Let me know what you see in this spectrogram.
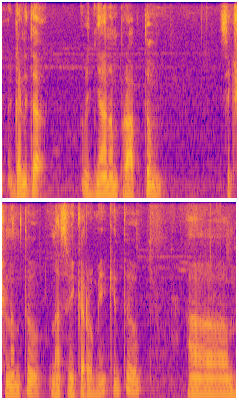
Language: Sanskrit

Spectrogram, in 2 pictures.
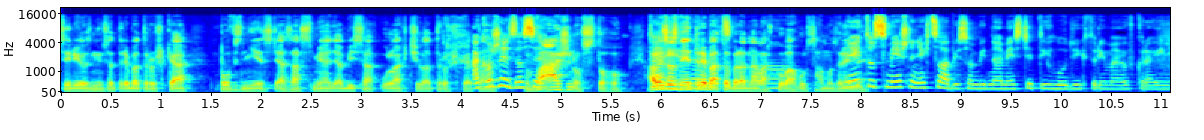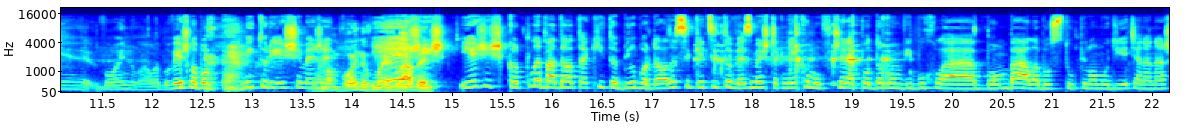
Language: Slovak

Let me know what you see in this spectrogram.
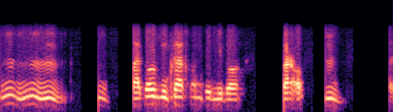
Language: Assamese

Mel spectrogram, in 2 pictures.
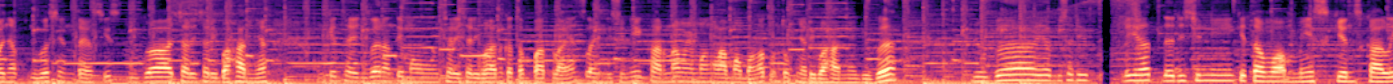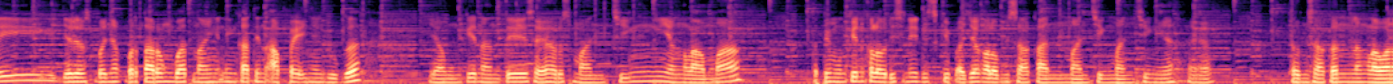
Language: Indonesian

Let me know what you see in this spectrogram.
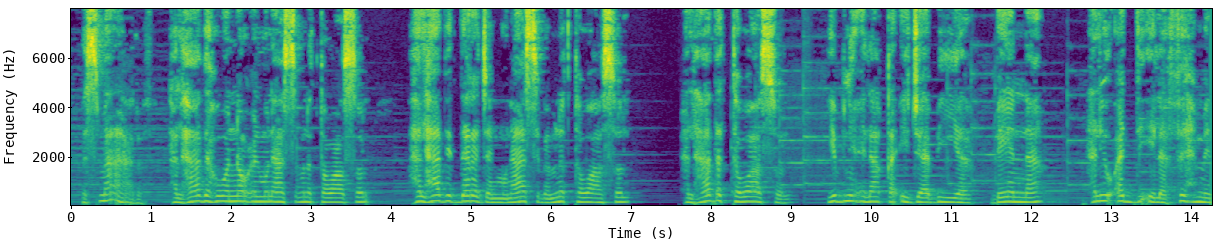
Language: Arabic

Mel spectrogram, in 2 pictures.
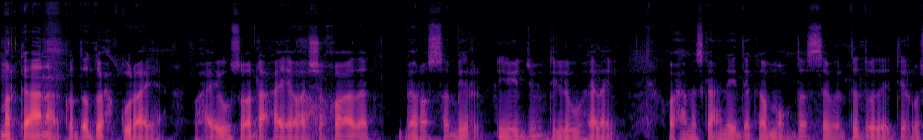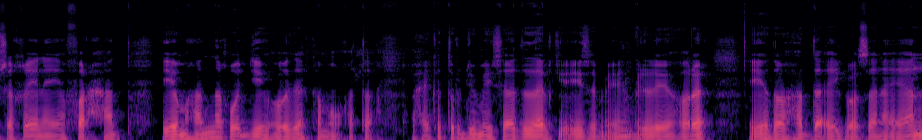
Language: Somali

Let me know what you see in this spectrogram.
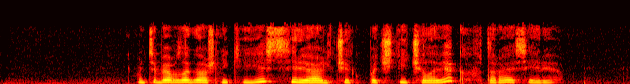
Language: Russian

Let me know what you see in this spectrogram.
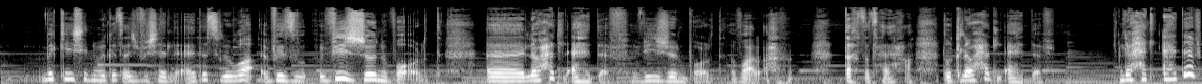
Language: Arabic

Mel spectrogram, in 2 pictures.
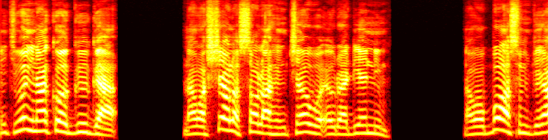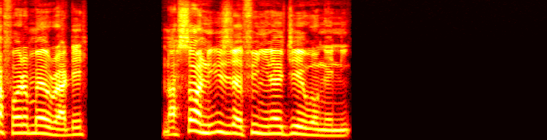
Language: Akan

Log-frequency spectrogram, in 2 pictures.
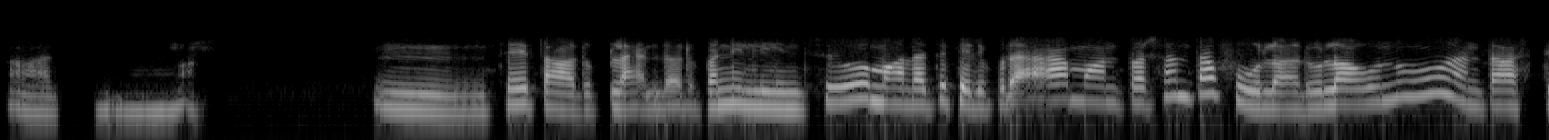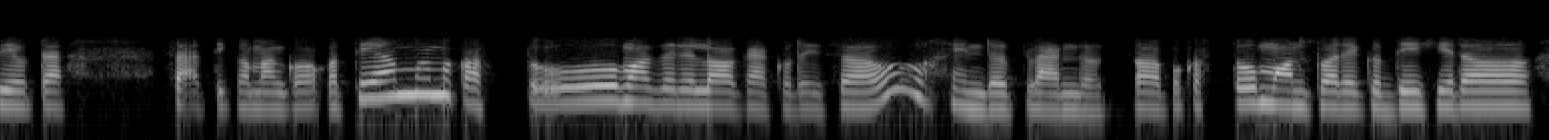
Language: Nepali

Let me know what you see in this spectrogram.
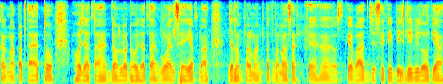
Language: Hindi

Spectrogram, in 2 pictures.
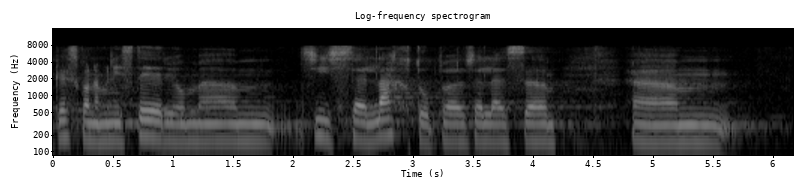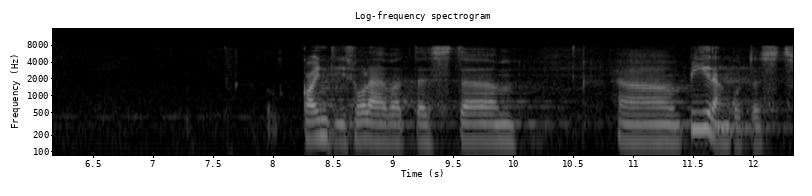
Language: Estonian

